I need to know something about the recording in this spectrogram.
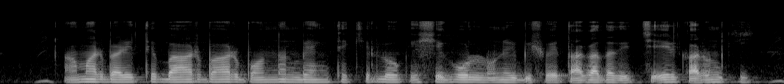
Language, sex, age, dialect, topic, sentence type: Bengali, male, 18-24, Northern/Varendri, banking, question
